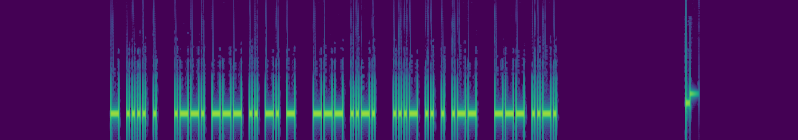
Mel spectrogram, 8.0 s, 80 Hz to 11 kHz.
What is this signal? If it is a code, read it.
Morse code, heard as a keyed tone, about 44 wpm, 700 Hz. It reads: THE POINT OF VIEW OF
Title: Sets of 5 Words 45wpm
